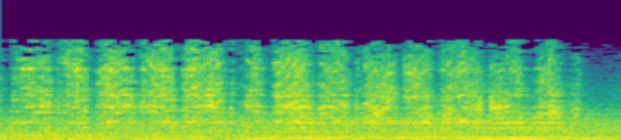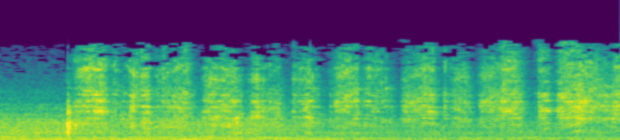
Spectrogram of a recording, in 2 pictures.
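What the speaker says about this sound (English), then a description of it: "I clean that up with this fine, very extremely fine whetstone" A sashimi knife edge is drawn across a very fine whetstone in repeated rasping strokes, close and fairly quiet, with a brief pause partway through.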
